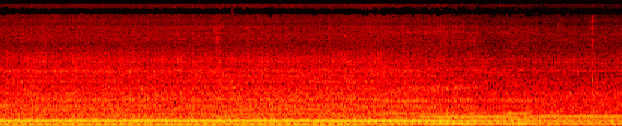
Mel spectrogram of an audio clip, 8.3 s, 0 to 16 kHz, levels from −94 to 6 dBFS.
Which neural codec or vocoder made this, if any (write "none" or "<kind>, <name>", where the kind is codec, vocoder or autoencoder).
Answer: none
